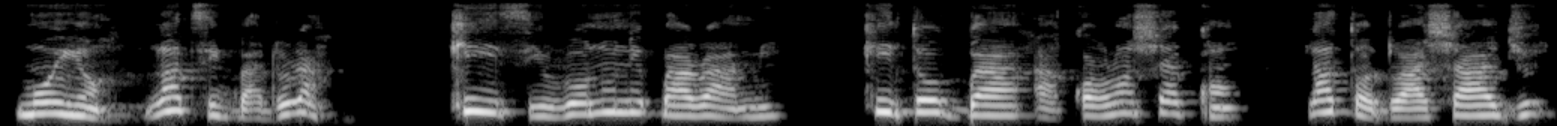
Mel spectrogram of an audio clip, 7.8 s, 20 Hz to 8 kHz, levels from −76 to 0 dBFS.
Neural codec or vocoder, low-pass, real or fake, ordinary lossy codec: codec, 16 kHz, 16 kbps, FreqCodec, larger model; 7.2 kHz; fake; none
